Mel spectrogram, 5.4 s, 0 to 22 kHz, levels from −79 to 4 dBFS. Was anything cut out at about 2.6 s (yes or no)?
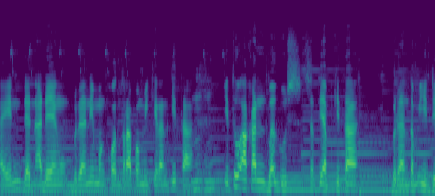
no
